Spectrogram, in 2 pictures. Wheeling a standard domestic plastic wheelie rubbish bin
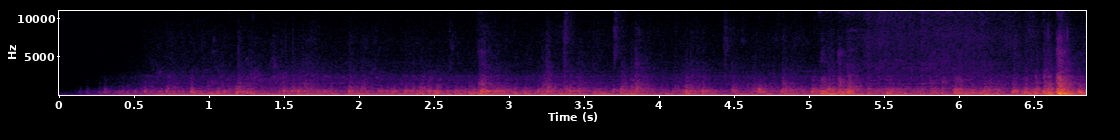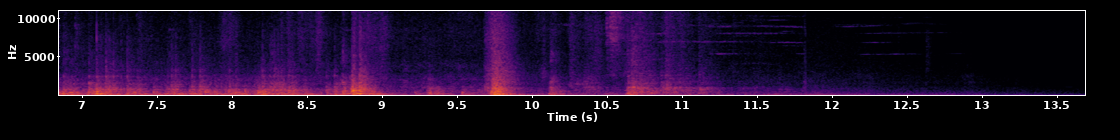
1.7s 11.3s

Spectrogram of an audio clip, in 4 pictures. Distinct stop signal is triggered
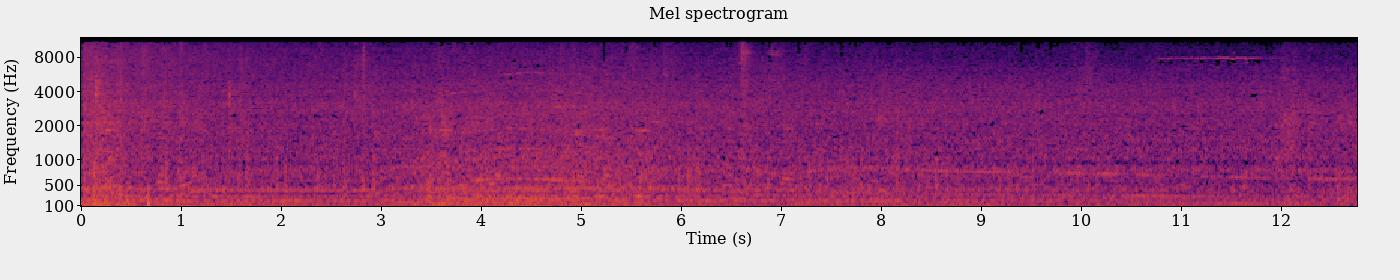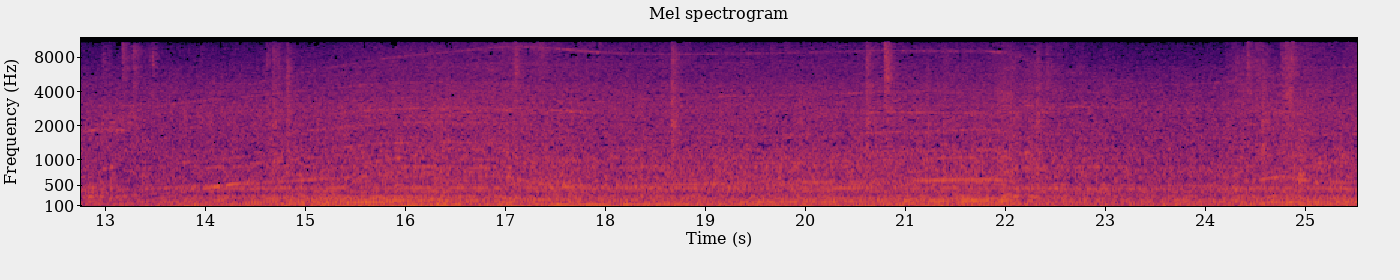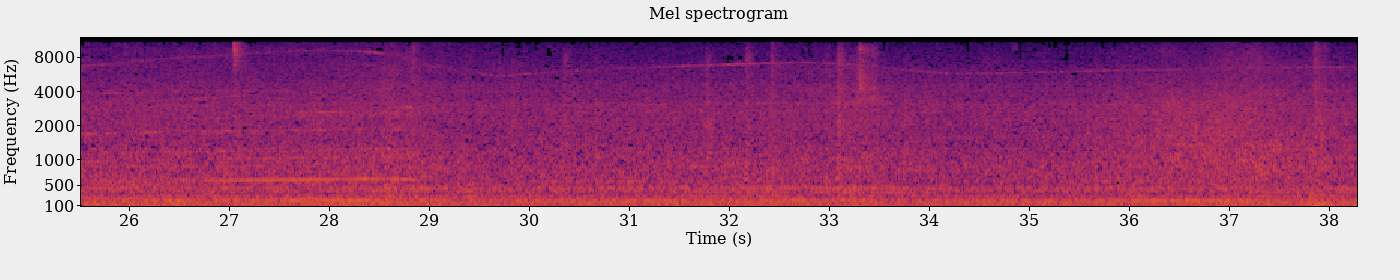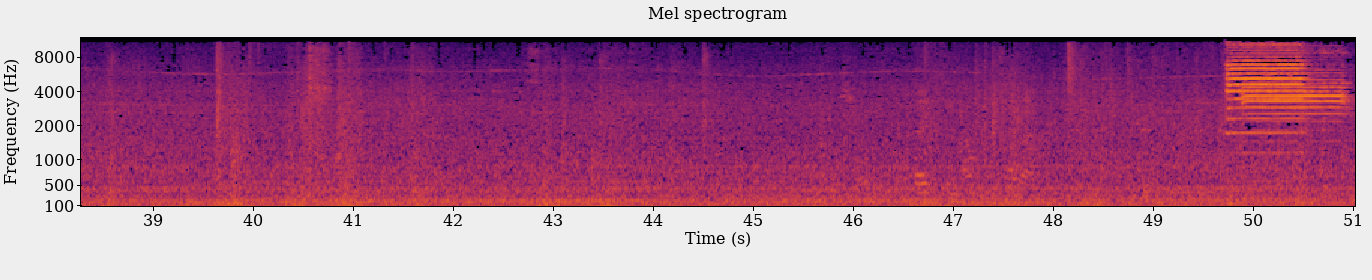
49.7s 51.0s

